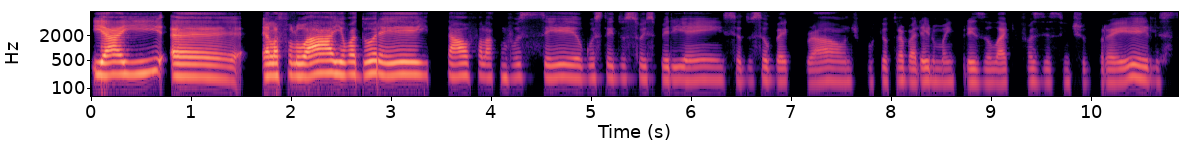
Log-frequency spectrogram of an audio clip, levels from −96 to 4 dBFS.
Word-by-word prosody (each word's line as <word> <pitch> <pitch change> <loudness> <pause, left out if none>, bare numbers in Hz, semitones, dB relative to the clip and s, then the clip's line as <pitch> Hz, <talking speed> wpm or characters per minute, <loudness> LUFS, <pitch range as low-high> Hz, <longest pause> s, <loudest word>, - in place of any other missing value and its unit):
E 225 -1 +5
aí, 230 +3 +2
eh, 195 -4 0 0.2
ela 205 +1 +3
falou: 210 -1 -1
"Ai, 230 +2 +6
eu 225 - -3
adorei, 225 0 0
e - - -19 0.2
tal, 205 0 -2
falar 205 -2 -13
com 195 0 -21
você, 190 0 -18 0.3
eu 180 - -12
gostei 185 0 -17
do 180 0 -25
sua 180 0 -16
experiência, 170 -1 -16
do 160 +1 -31
seu 165 +1 -15
backgound", 155 0 -16
porque 155 +1 -24
eu - - -19
trabalhei 160 0 -13
em 155 - -20
uma 150 -1 -21
empresa 150 -1 -16
lá 145 0 -12
que 145 - -48
fazia 150 -1 -22
sentido 145 0 -29
para 145 0 -17
eles, 165 0 -11
180 Hz, 180 wpm, -20 LUFS, 155-210 Hz, 0.3 s, Ai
